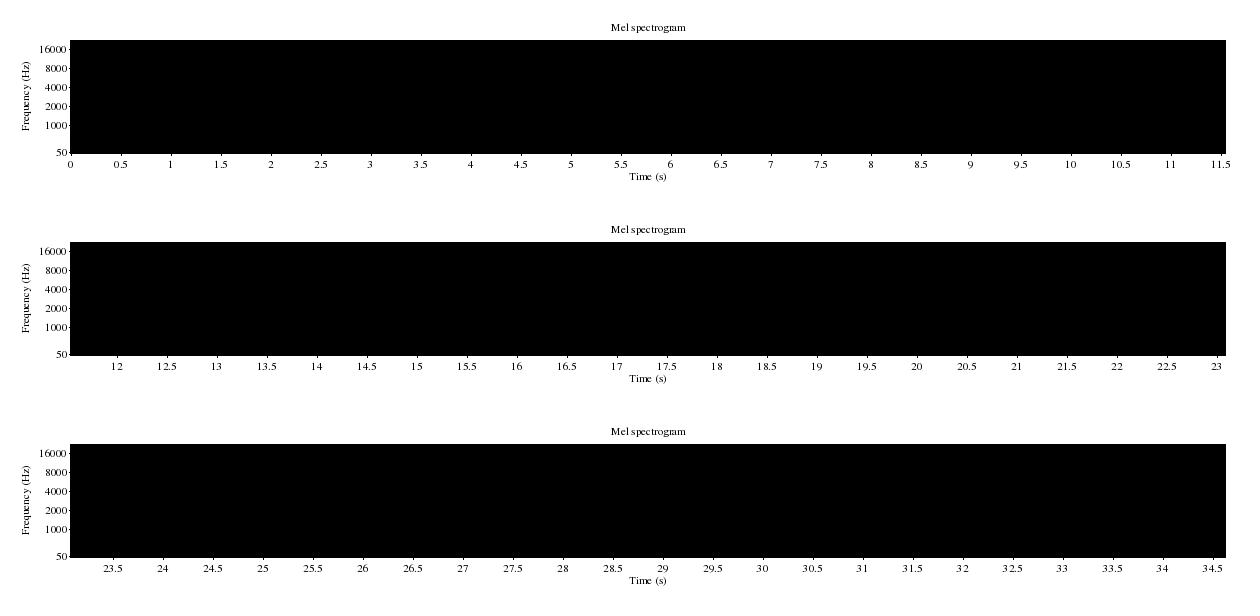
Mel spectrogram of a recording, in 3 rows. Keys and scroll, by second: 0.1-2.2 typing, 0.2 ctrl+BackSpace, 3.3 ctrl+e, 3.5 Down, 4.2 End, 5.2 Up, 5.7 ctrl+Down, 6.9 space, 7.1 space, 8.7 space, 9.4 space, 9.8 space, 10.3 space, 11.5 space, 12.7 space, 13.1 space, 13.7 ctrl+e, 14.2 End, 14.4 Up, 15.6 End, 16.3 Down, 18.1 space, 18.5 ctrl+BackSpace, 19.6 Down, 20.2 space, 21.0 Down, 22.7 End, 23.2 Left, 24.1 ctrl+BackSpace, 25.3 End, 25.6 space, 27.8 End, 28.1 ctrl+s, 28.8 ctrl+Left, 29.0 Home, 29.2 ctrl+Right, 30.9 ctrl+Right, 31.4 Right, 33.1 ctrl+Left, 33.3 Delete, 33.8 End, 34.0 Left.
